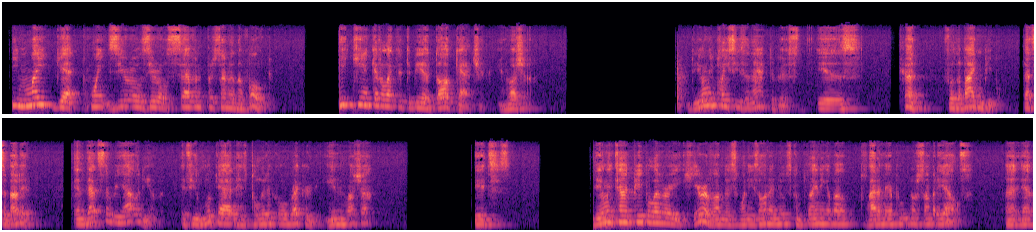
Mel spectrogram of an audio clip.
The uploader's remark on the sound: American Journalist in Ukraine Skypes Me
